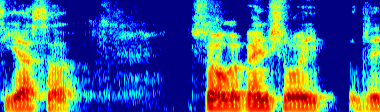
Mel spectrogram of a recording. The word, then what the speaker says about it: Yeshua: Some people pronounce it Yeshua, but the vowel schwa is pronounced so it's Yesa.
